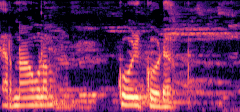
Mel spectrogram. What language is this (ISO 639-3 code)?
mal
